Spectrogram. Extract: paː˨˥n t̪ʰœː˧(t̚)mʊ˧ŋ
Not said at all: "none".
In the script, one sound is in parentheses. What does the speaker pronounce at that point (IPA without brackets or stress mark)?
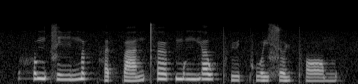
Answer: p̚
